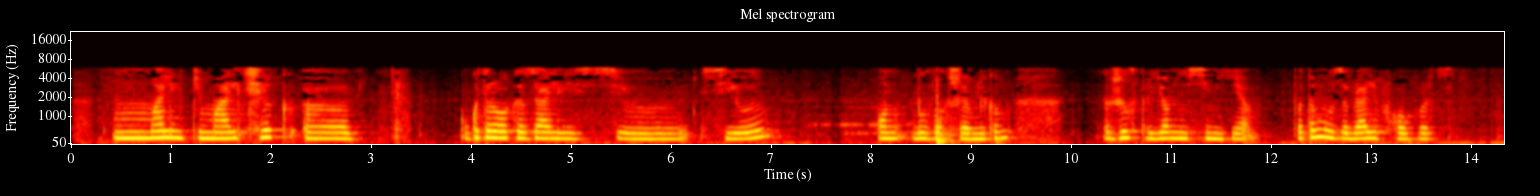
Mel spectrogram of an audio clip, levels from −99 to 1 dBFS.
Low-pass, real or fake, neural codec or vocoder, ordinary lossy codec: 7.2 kHz; real; none; MP3, 24 kbps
